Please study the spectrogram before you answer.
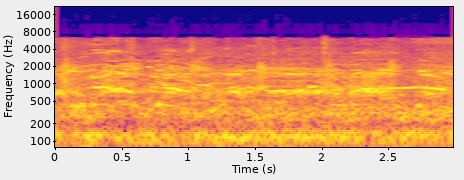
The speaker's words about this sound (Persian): تظاهرات و اعتراضات نسبت به بحران آب در خوزستان همچنان ادامه دارد. اعتراضاتی که از شامگاه پنجشنبه شدت گرفته و تا کنون به بیش از 17 شهر این استان گسترده شده. معترضانی تشنه و جان به لب آمده که به خیابان‌ها آمدند و تشنگی را فریاد می‌زنند.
